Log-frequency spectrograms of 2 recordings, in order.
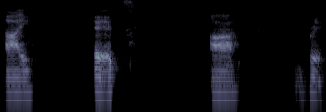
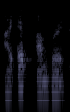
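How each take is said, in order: First: Each word set apart by long pauses. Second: Said in the usual way. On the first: Shown as a demonstration. Teacher giving the class an example sentence, word by word. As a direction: dictate it slowly, one word at a time.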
